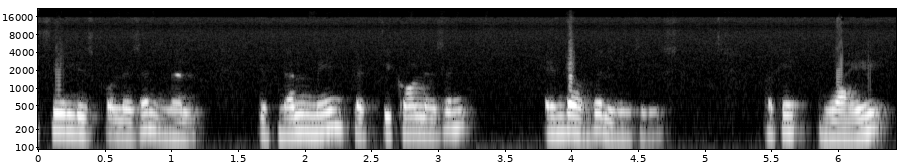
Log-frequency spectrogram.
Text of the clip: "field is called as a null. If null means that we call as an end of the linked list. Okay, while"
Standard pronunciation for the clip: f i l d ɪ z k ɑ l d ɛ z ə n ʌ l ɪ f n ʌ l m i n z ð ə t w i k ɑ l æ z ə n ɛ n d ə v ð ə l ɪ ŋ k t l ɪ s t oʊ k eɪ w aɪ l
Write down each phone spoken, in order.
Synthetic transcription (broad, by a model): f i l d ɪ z k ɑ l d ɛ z ə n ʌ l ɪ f n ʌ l m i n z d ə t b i k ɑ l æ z ə n ɛ n d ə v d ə l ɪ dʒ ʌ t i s oʊ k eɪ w aɪ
